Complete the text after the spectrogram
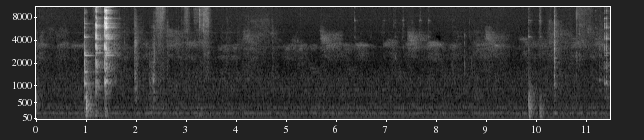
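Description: A ceramic bowl knocks against another bowl.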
